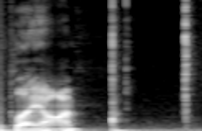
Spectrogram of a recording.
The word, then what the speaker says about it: Plaion: Yeah, it's not spelled Play On, but it's going to be pronounced Play On. Plaion.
